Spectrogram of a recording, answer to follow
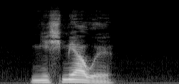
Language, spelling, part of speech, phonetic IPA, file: Polish, nieśmiały, adjective, [ɲɛ̇ˈɕmʲjawɨ], Pl-nieśmiały.ogg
